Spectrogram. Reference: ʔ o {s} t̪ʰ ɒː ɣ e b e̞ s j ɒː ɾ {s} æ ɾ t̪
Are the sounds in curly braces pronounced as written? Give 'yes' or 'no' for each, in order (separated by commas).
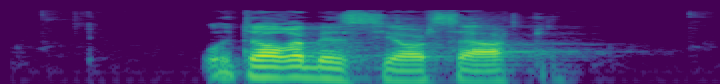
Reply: no, yes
